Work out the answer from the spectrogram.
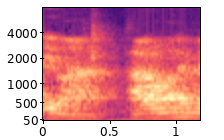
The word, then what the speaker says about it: Elon: It's Elon, right? Yep. Elon.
